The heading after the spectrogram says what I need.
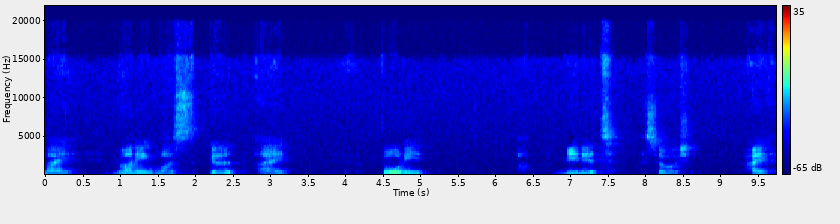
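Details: Adult man, stroke survivor with aphasia due to stroke, speaking shortly after feeling sick following a treadmill workout; non-fluent aphasia.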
